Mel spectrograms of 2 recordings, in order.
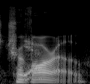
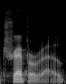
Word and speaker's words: Trevorrow: think no i think i read recently that it rhymes with tomorrow so it's trevoro i've been saying trevorrow but that's wrong is that sam neil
